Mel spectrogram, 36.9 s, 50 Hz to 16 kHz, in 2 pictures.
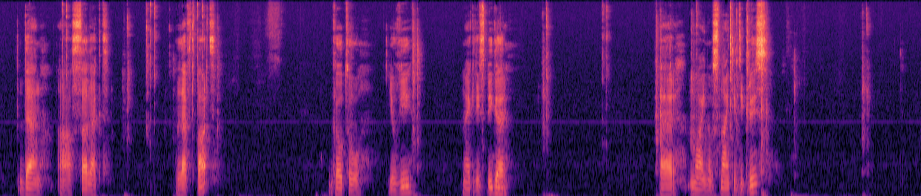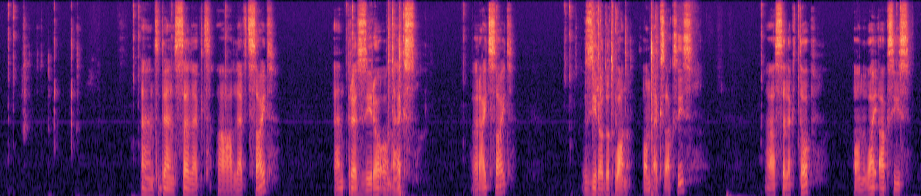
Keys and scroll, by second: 2.4 3, 8.2 s, 10.8 g, 13.1-15.2 typing, 17.0-17.7 typing, 26.1 typing, 30.2-30.9 typing, 36.4-36.8 typing.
